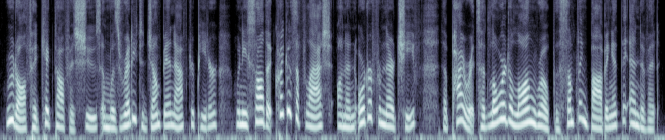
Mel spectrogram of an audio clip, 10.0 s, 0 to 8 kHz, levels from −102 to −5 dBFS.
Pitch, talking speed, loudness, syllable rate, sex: 215 Hz, 260 wpm, -17 LUFS, 6.2 syllables/s, female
